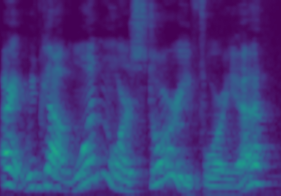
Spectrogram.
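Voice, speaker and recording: Children's storyteller, mid-range voice, lively swooping intonation, deliberate read-aloud delivery, echoing room, distant mic. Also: mid-range voice. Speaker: children's library storytime presenter. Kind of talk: animated storytelling with felt board. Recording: roomy, echoing, distant microphone.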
